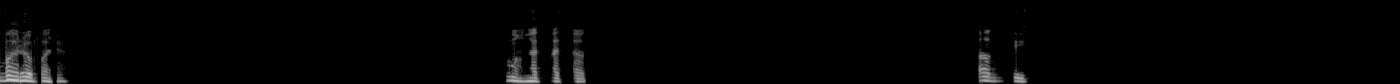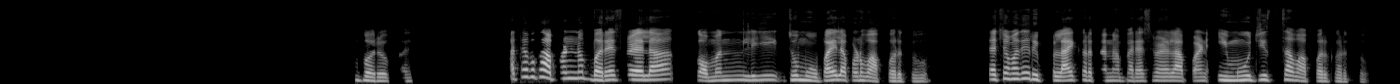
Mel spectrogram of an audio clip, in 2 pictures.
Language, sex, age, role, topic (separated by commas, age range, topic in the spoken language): Marathi, female, 45-49, host, तुमचा बोलण्याचा सूर कधी चुकीचा समजला गेला आहे का?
